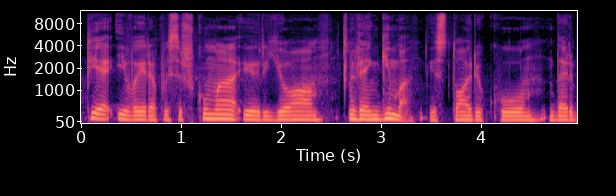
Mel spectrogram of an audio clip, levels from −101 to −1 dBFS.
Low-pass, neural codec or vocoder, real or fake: 10.8 kHz; none; real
